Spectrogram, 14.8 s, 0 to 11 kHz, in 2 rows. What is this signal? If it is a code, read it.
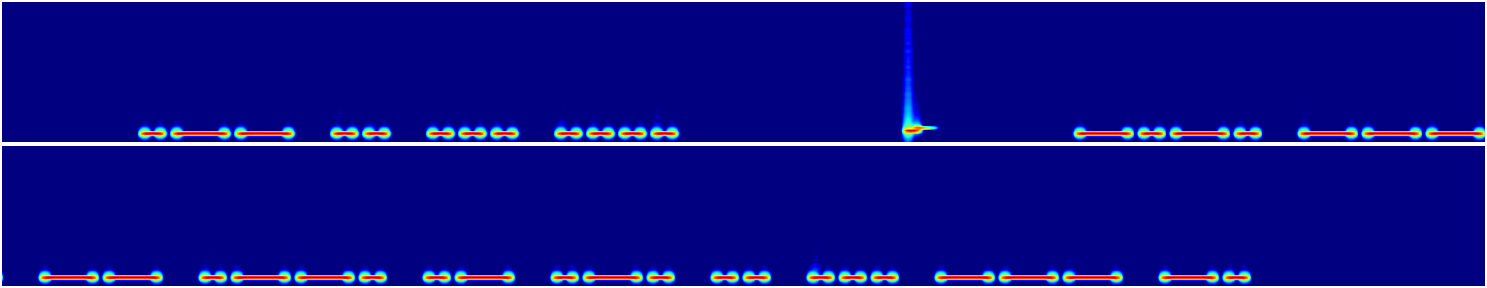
Morse code, heard as a keyed tone, about 15 wpm, 700 Hz. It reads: WISH COMPARISON
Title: Sentences from Top 1600 Words - New Word Drill Alt - 15wpm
